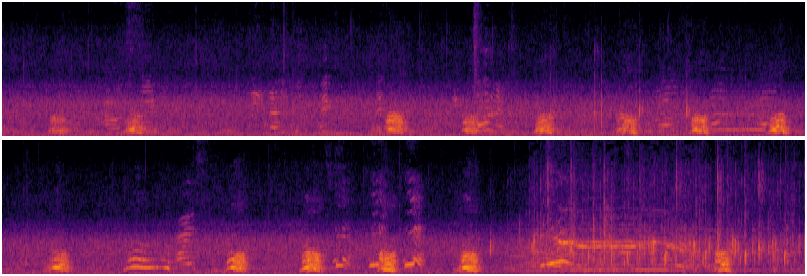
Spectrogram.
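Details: Dog barks at a World Championship agility final for German Shepherds: sharp, punchy barks repeat about every half second for ten seconds, then a wash of broadband noise like applause closes the clip, with faint voices underneath.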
